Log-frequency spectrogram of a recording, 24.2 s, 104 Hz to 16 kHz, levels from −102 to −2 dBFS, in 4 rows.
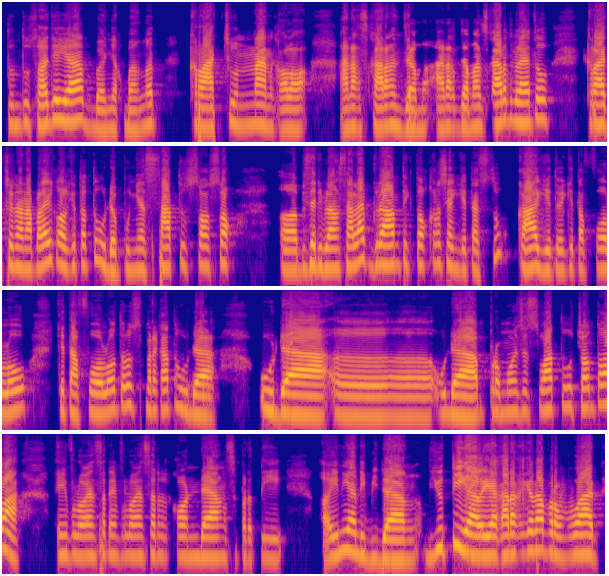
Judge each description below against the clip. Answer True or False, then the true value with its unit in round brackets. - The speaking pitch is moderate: False (200 Hz)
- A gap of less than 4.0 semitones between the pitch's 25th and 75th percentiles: True (2.9 semitones)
